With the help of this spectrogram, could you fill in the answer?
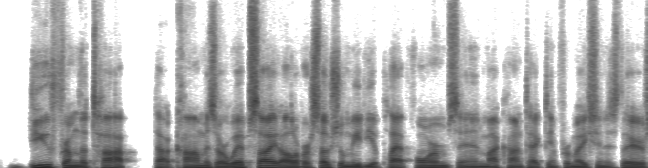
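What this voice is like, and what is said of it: Tennessee accent. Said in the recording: “I enjoyed the Tennessee accent today, by the way. ... I knew we were going to get off on that accent.”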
